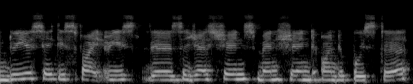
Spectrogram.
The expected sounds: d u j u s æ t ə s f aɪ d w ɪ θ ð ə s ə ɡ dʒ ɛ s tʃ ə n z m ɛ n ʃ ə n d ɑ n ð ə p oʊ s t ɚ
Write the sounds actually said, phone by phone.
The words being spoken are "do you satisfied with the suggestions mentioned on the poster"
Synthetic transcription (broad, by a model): d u j u s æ t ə s f aɪ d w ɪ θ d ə s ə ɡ dʒ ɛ s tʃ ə n s m ɛ n ʃ ə n d ɑ n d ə p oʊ s t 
